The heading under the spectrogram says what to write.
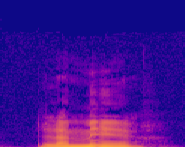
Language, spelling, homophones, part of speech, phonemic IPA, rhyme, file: French, mère, maire / maires / mer / mères / mers, noun, /mɛʁ/, -ɛʁ, Fr-mère.ogg
- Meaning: mother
